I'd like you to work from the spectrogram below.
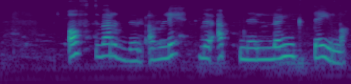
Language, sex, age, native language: Icelandic, female, 21, Icelandic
